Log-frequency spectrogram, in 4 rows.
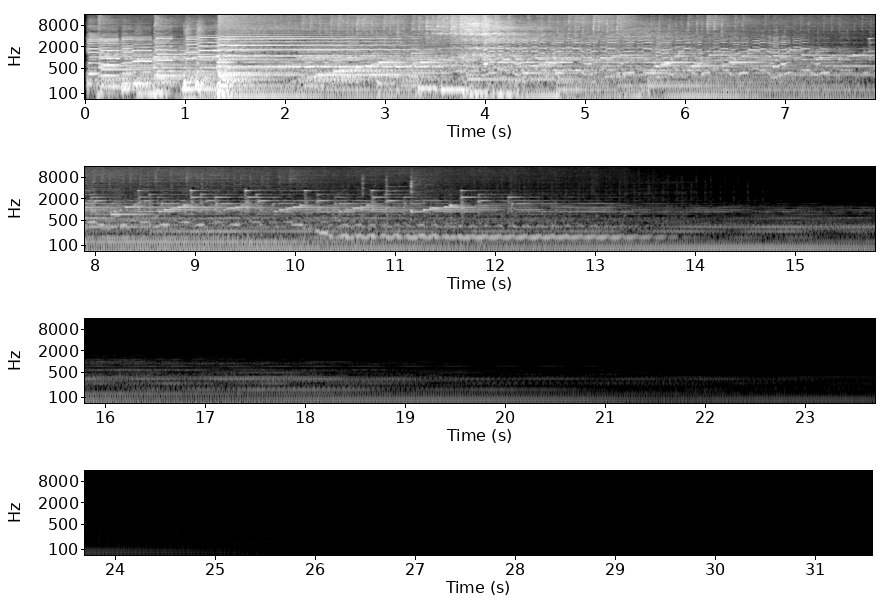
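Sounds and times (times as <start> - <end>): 
bass: 0.0 - 25.6.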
